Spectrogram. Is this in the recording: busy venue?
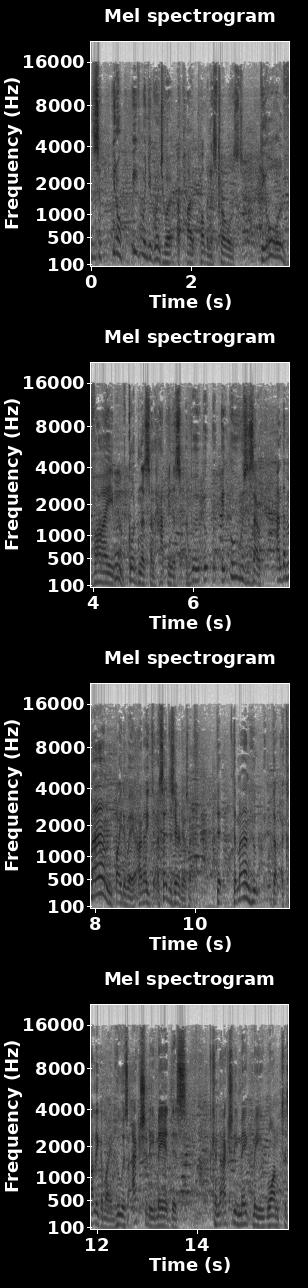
yes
